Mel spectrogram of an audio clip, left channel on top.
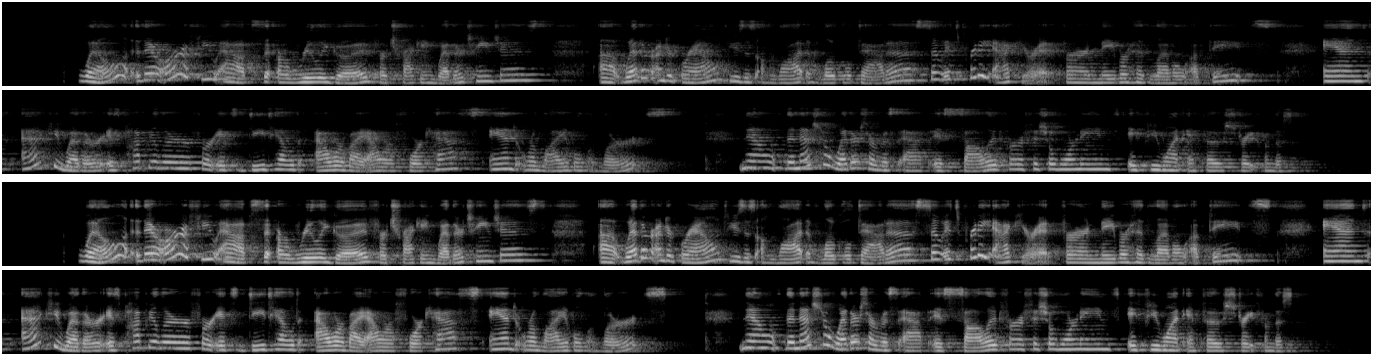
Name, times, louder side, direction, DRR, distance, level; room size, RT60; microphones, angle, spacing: voice 1, 0.8-12.4 12.8-18.3 18.6-20.1 20.7-26.6, right 4 dB, 55° right, 9 dB, 1.2 m, -26 dB
17.0 x 13.0 x 5.6 m, 0.85 s
head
